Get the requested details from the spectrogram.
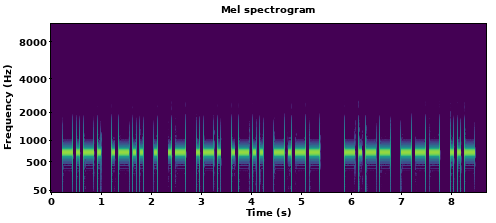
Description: Morse code, heard as a keyed tone, about 17 wpm, 700 Hz. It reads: CLEARLY YOU
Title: Sentences from Top 1300 Words 17wpm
